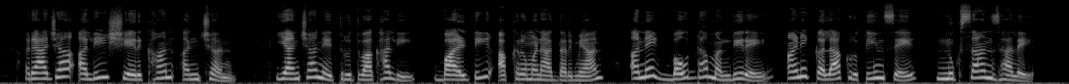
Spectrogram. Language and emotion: Marathi, neutral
